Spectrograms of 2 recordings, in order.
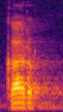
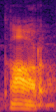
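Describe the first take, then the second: First: The vowel is short. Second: The vowel is long. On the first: This is the original Sanskrit form. "കർ എന്നുള്ളത് മാറ്റിയിട്ട്" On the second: This is the form used in Gurmukhi. "അവരുടെ ദീർഘം കൂടിയിട്ട് കാർ എന്നാക്കി"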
